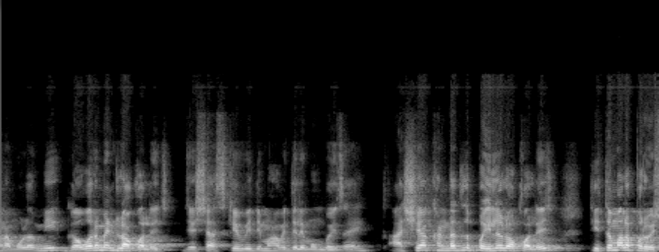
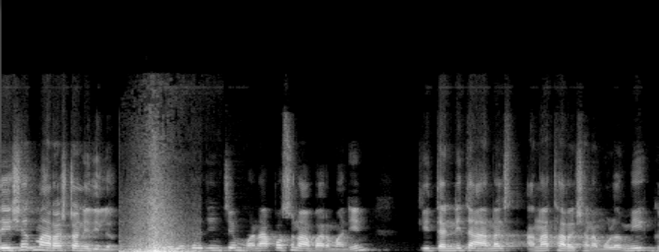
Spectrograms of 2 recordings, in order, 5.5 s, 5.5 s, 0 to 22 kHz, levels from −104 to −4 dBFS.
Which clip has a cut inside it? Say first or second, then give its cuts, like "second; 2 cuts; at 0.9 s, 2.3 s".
second; 1 cut; at 1.3 s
